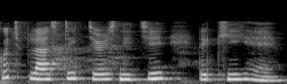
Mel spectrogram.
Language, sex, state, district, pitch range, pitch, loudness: Hindi, female, Arunachal Pradesh, Lower Dibang Valley, 230-265 Hz, 245 Hz, -16 LUFS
